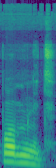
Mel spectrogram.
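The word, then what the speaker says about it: помнить: ধোয়া ভার্ব পম নিচ আবারো বলছি উচ্চারণ হবে পম নিচ পমনিচ এর বাংলা হবে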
